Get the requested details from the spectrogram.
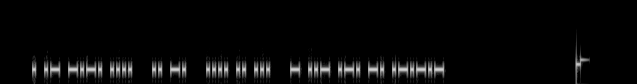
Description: Morse code, heard as a keyed tone, about 40 wpm, 700 Hz. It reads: EACH IN HIS TURN.
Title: Sentences from Top 1000 Words - Review Part 1 - 40wpm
